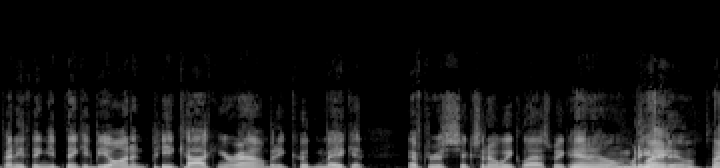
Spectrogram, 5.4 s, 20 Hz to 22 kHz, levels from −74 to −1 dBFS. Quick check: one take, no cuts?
no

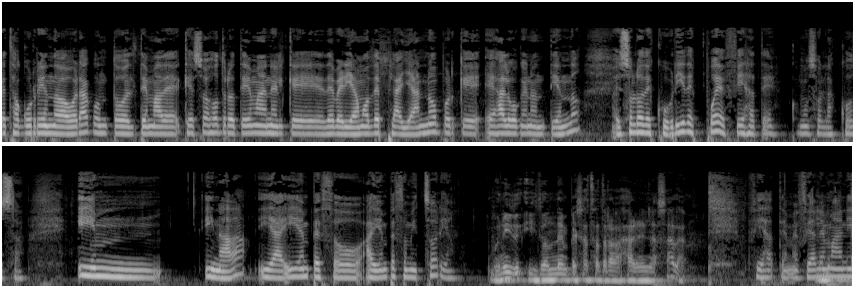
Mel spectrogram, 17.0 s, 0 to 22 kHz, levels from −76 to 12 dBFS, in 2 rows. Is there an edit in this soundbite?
yes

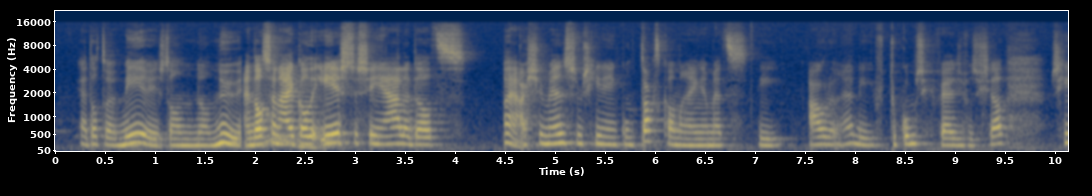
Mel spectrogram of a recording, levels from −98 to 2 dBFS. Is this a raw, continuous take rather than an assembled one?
no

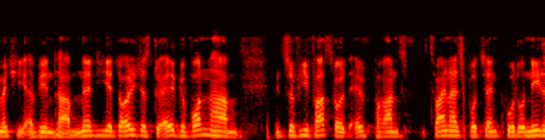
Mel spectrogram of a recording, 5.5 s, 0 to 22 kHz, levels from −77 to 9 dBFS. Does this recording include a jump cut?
no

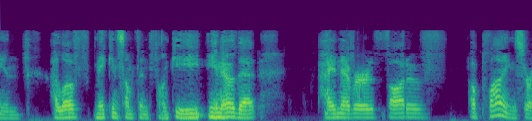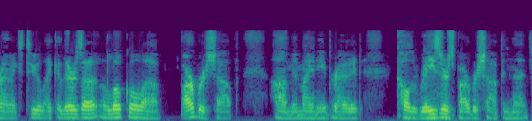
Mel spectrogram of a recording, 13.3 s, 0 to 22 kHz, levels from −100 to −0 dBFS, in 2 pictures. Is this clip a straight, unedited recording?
yes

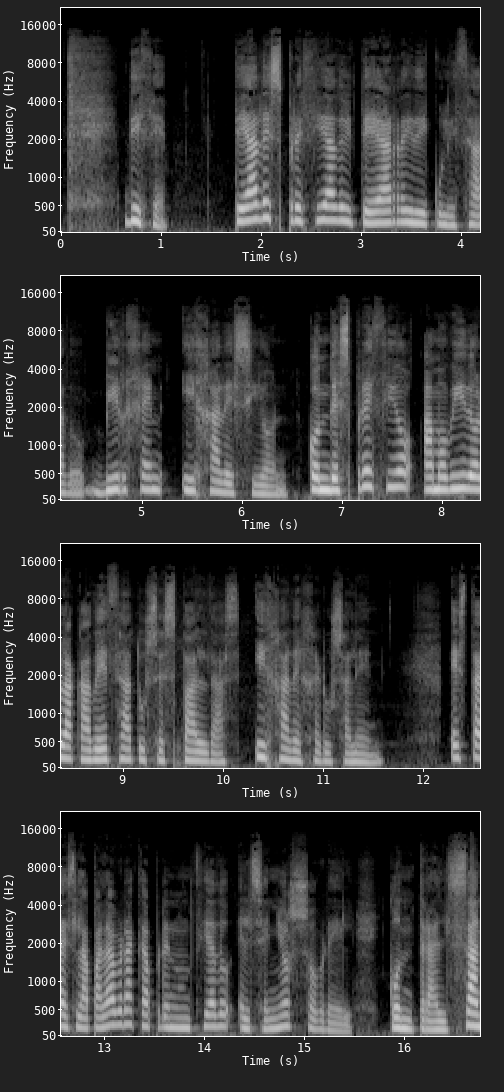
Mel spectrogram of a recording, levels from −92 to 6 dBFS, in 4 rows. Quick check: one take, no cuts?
no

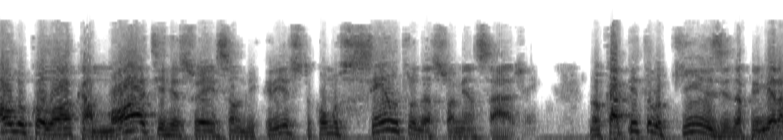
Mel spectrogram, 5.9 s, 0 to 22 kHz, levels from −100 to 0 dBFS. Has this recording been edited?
no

